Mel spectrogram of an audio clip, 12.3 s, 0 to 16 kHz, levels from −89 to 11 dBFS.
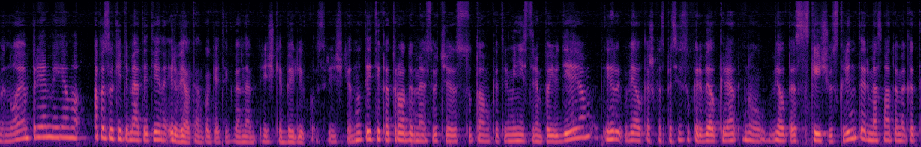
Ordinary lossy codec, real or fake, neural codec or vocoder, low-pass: Opus, 32 kbps; fake; vocoder, 44.1 kHz, 128 mel bands, Pupu-Vocoder; 14.4 kHz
